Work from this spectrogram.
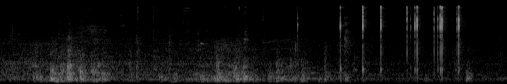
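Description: A lip balm container is tapped. Soft, low rustling handling noise fills the first three seconds, then a quick series of sharp, bright, dry clicks with almost no ring.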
